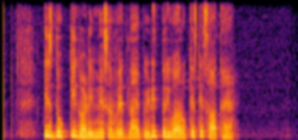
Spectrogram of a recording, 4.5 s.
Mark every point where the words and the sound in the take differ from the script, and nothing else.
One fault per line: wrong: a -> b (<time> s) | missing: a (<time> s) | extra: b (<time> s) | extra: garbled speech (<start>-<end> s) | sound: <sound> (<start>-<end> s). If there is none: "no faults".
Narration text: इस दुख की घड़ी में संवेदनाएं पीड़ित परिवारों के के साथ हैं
no faults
